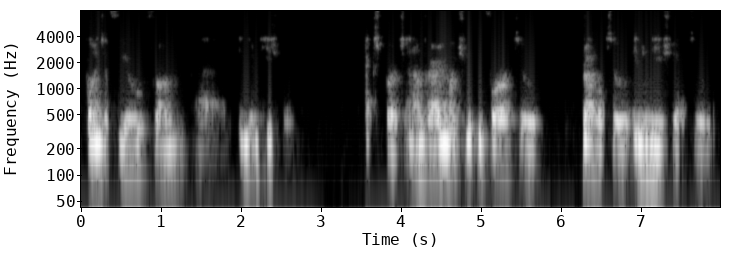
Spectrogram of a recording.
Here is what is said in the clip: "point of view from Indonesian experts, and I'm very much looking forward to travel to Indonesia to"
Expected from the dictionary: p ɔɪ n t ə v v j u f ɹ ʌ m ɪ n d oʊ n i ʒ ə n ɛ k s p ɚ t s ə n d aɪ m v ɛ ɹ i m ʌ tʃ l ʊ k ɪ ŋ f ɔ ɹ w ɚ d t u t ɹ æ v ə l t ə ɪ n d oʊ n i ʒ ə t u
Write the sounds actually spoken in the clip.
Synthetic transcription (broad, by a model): p ɔɪ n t ə v v j u f ɹ ʌ m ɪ n d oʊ n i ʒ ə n ɛ k s p ɚ t s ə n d aɪ m v ɛ ɹ i m ʌ tʃ l ʊ k ɪ ŋ f ɔ ɹ w ɚ d t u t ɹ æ v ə l t ə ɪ n d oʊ n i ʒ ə t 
